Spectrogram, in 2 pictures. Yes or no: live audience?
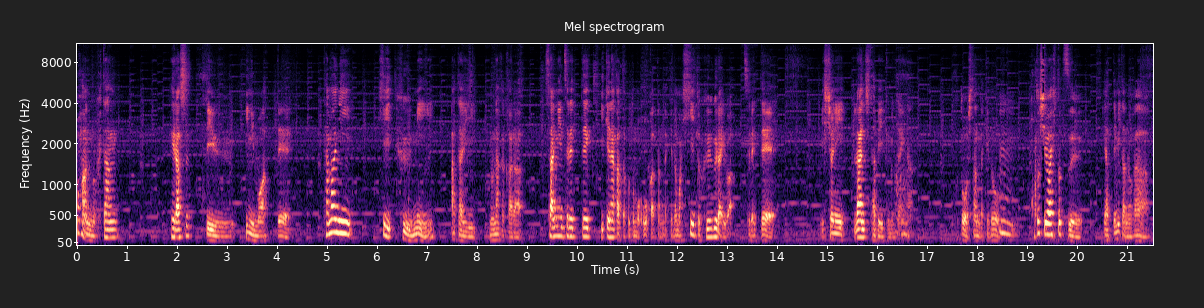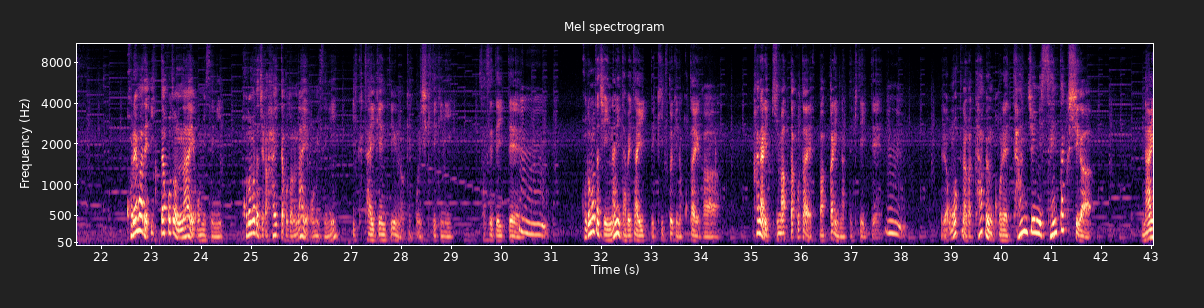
no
